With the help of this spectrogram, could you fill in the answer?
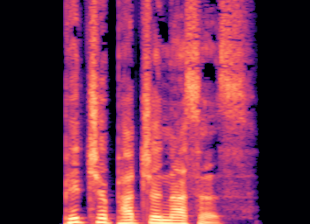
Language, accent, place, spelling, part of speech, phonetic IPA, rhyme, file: German, Germany, Berlin, pitschepatschenasses, adjective, [ˌpɪt͡ʃəpat͡ʃəˈnasəs], -asəs, De-pitschepatschenasses.ogg
- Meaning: strong/mixed nominative/accusative neuter singular of pitschepatschenass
